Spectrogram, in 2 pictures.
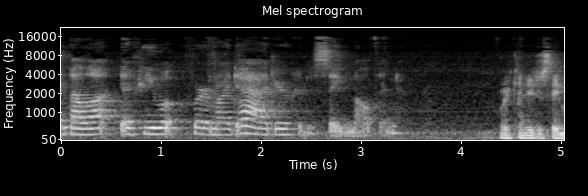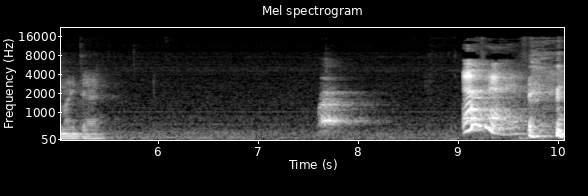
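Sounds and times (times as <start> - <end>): dog bark: 7.6 - 8.3.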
